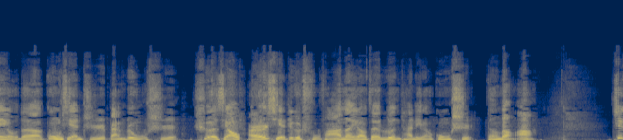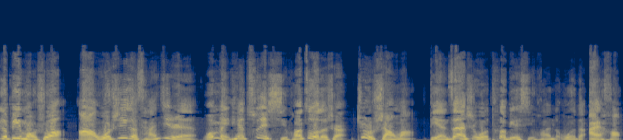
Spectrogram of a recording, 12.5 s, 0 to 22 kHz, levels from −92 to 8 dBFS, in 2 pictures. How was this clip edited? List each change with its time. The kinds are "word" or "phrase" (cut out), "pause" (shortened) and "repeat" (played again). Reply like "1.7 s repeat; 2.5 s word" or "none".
2.4 s word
